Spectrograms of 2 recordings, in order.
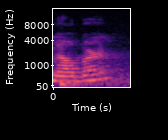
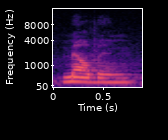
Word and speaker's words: Melbourne: So she was in Melbourne.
